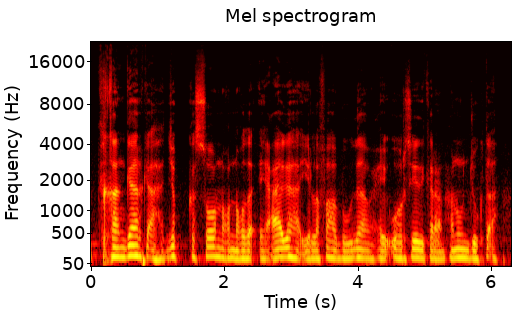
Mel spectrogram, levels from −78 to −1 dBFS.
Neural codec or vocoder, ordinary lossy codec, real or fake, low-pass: vocoder, 44.1 kHz, 128 mel bands every 512 samples, BigVGAN v2; none; fake; none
